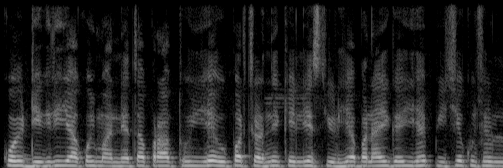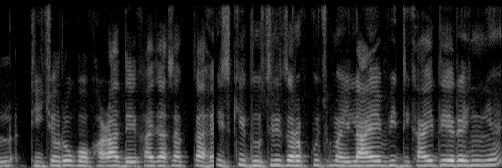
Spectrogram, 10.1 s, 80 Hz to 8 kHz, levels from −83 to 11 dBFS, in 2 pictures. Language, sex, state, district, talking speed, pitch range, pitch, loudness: Hindi, male, Jharkhand, Jamtara, 220 wpm, 200-220 Hz, 210 Hz, -23 LUFS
